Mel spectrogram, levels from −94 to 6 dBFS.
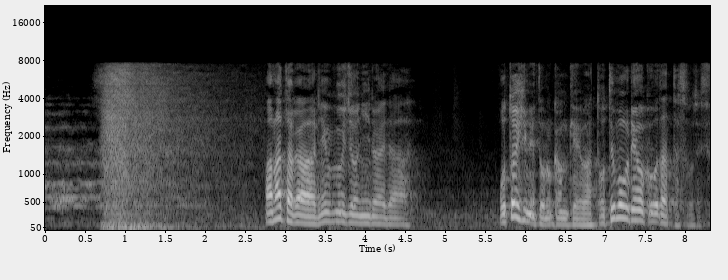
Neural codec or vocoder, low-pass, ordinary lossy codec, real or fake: codec, 16 kHz, 4 kbps, FreqCodec, larger model; none; none; fake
